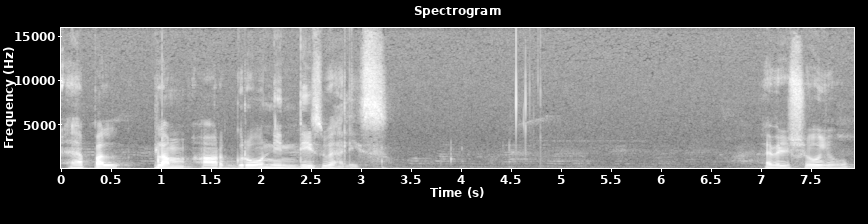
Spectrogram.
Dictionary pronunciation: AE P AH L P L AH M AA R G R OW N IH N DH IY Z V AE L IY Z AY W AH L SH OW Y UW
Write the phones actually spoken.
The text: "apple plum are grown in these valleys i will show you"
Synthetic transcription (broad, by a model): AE P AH L P L AH M AA R G R OW N IH N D IY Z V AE L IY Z AY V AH L SH OW Y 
